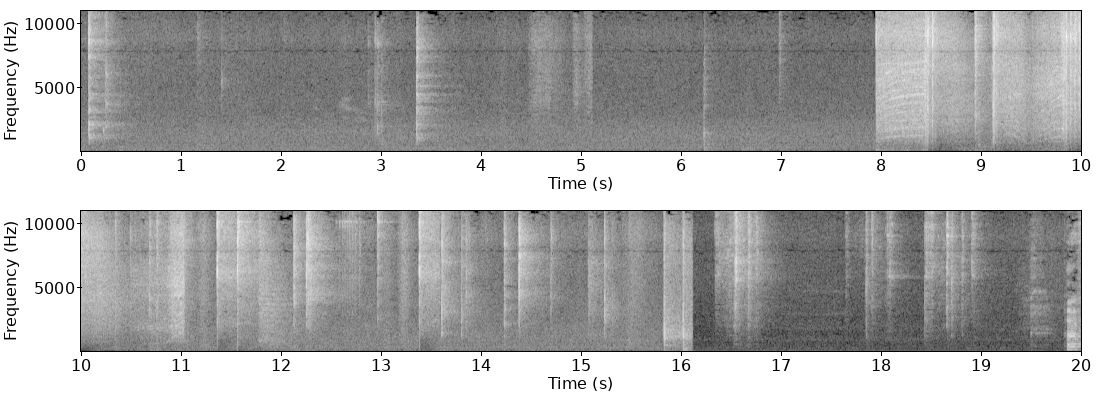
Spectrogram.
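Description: Cordless drill/driver running in bolts on a Subaru boxer cylinder head with its camshafts in place. From about eight to sixteen seconds, the whirring motor and metal rattles and clicks come in quick runs. Before that there are a few soft metal clicks over a steady hum, which stops at about sixteen seconds.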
